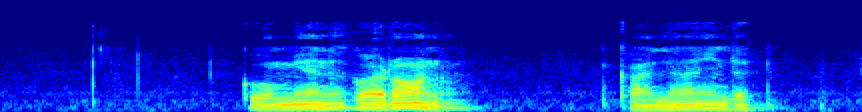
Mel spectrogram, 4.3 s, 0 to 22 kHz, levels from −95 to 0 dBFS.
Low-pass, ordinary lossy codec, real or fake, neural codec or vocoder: 10.8 kHz; MP3, 64 kbps; fake; codec, 24 kHz, 0.9 kbps, WavTokenizer, medium speech release version 1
